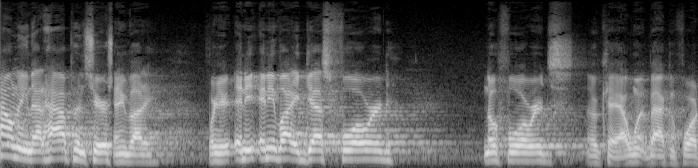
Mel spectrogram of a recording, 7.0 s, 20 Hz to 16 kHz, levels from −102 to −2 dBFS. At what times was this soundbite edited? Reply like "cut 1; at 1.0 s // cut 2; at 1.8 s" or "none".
cut 1; at 1.1 s

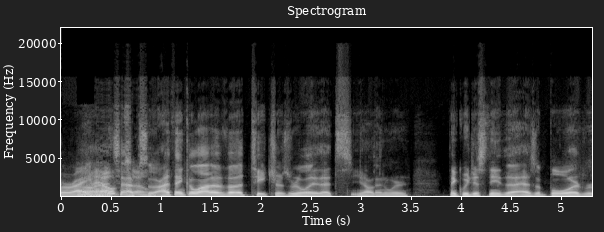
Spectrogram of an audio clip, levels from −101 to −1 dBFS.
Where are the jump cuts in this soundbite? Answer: cut 1; at 3.1 s

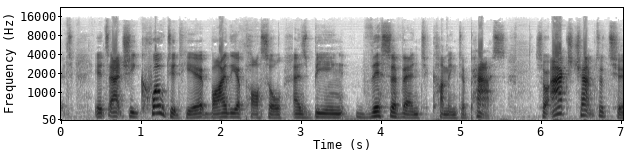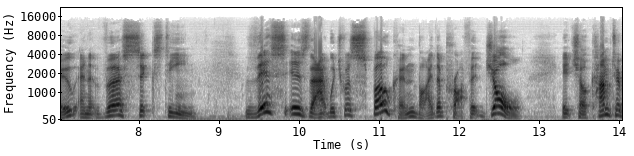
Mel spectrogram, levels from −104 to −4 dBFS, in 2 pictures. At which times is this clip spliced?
cut 1; at 2.9 s

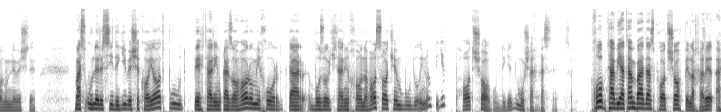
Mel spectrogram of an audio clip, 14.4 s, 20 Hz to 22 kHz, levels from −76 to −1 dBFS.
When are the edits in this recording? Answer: cut 1; at 3.8 s // cut 2; at 5.7 s

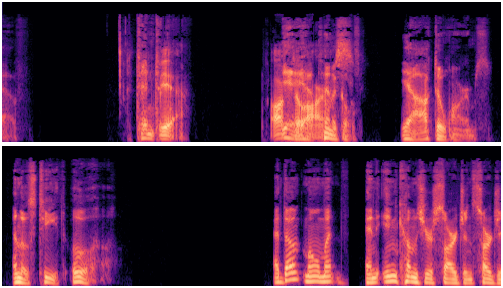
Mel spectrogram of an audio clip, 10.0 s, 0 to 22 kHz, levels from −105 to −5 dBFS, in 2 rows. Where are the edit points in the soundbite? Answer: cut 1; at 5.0 s // cut 2; at 8.4 s

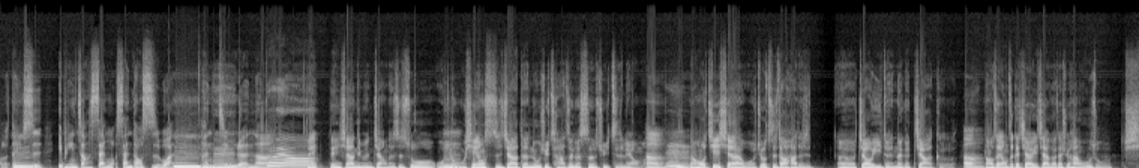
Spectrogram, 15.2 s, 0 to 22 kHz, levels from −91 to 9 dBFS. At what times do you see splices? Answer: cut 1; at 2.7 s

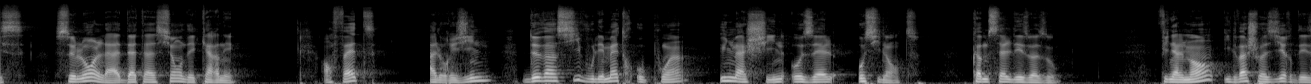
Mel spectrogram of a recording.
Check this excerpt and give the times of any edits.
none

